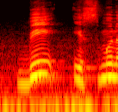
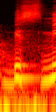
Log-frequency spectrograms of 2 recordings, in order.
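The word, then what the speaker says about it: بِسْم: ഇസ്മുൻ എന്നുള്ള പദം ചേർന്നു അപ്പൊ ബി ഇസ്മുൻ എന്നല്ല ബിസ്മി എന്നാണ് പറയുക ബിസ്മി ഇസ്മുൻ എന്ന് പറഞ്ഞാൽ പേര് നാമം അപ്പൊ ബിസ്മി പേര് കൊണ്ട് നാമം കൊണ്ട്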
